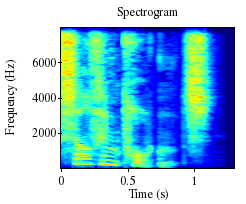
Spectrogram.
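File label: "self-importance", British English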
